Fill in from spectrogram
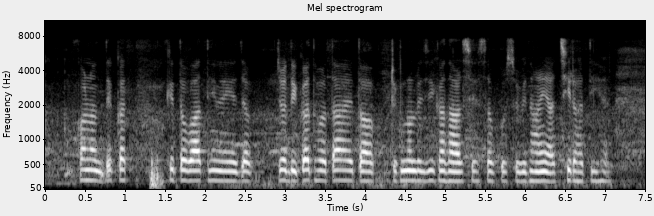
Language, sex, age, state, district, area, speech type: Hindi, female, 18-30, Bihar, Madhepura, rural, spontaneous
